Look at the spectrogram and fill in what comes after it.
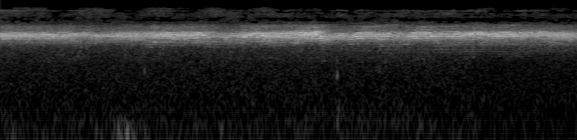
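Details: In Japan in summer, male cicadas keep up a shrill tymbal song: an unbroken, high, sizzling whine with slight swells. A few faint low taps sit underneath.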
